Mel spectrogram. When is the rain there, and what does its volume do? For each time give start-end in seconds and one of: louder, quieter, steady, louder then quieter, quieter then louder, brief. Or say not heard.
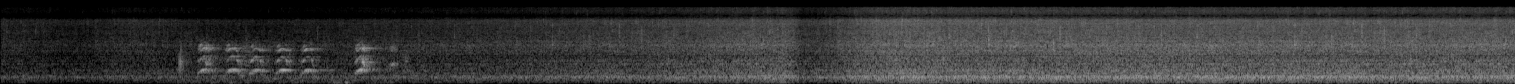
0.0-15.1 louder.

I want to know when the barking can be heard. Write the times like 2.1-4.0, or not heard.
1.8-4.2.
